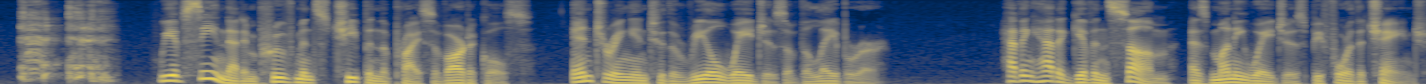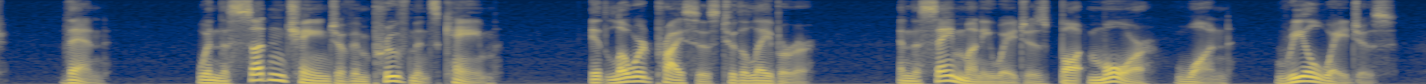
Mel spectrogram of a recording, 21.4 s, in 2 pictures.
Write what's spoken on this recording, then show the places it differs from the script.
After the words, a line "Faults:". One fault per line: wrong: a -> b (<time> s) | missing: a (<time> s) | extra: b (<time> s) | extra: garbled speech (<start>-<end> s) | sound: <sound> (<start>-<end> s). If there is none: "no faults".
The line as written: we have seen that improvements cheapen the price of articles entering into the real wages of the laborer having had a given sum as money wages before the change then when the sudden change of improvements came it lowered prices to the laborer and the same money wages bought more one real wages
we have seen that improvements cheapen the price of articles entering into the real wages of the laborer having had a given sum as money wages before the change then when the sudden change of improvements came it lowered prices to the laborer and the same money wages bought more one real wages
Faults:
sound: throat clearing (0.1-0.9 s)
